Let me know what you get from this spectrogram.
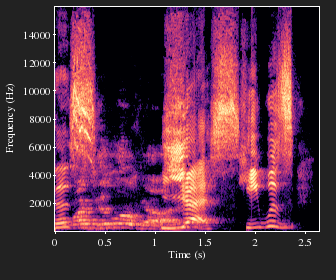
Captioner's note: PC Voice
